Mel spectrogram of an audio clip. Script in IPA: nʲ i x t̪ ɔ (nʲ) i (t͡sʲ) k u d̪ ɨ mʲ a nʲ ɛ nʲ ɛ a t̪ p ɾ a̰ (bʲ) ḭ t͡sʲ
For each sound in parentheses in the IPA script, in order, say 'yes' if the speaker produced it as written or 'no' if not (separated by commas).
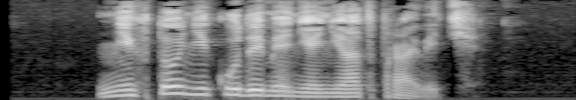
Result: yes, no, no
